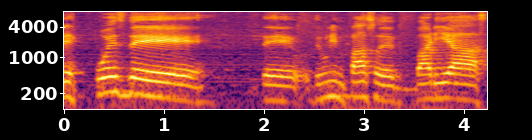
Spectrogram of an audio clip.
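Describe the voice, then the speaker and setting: This man talks with a fairly high pitch. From Rosario, Argentina. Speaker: real estate executive. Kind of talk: radio interview.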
